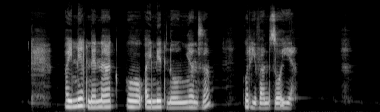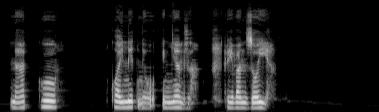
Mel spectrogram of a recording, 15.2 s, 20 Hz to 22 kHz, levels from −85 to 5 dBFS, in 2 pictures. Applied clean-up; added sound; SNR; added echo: neural mask model DeepFilterNet 3.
